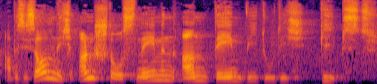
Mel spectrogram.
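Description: A man preaching a sermon and speaking straight to his listeners. He swings between loud stressed phrases and quiet low asides. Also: very animated, moderate pace. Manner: addresses listeners directly.

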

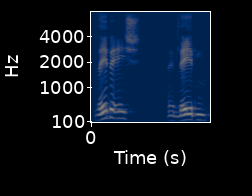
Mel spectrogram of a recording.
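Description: A man preaching a sermon and speaking straight to his listeners. He swings between loud stressed phrases and quiet low asides. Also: slow pace. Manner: addresses listeners directly.

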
